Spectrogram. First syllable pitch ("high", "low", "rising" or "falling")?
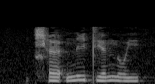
low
